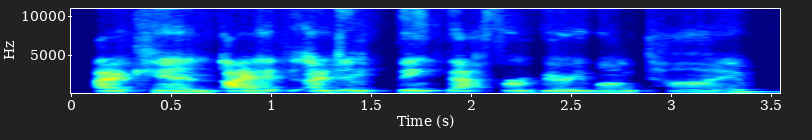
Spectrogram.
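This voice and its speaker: The intonation is monotone and flat. The pace is fairly slow. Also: woman. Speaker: diversity, equity and inclusion advocate. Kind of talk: casual chat. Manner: loud.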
